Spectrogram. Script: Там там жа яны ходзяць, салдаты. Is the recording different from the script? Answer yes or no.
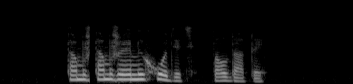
no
